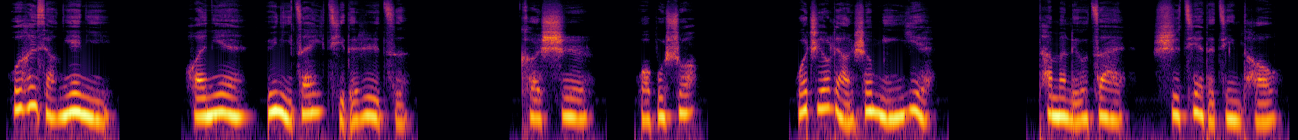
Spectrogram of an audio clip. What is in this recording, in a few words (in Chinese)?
女配自然旁白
